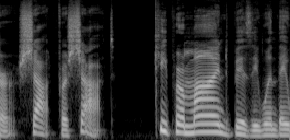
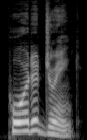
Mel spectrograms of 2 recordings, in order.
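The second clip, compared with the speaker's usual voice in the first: ordinary delivery, nothing marked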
